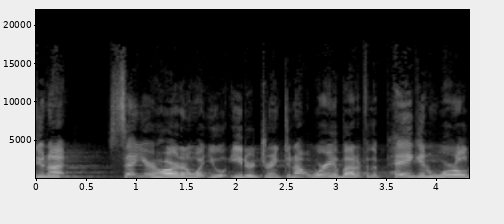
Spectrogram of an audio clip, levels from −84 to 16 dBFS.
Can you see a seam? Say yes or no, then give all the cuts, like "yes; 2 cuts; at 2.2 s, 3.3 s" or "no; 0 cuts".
no; 0 cuts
